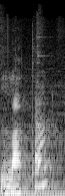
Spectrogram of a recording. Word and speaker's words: lata: I should have pronounced that T kind of hard. Lata.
